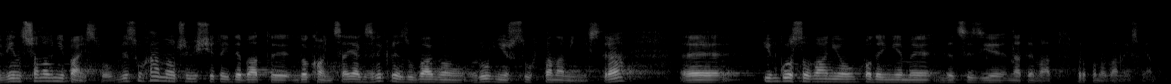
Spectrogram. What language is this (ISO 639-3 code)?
pol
